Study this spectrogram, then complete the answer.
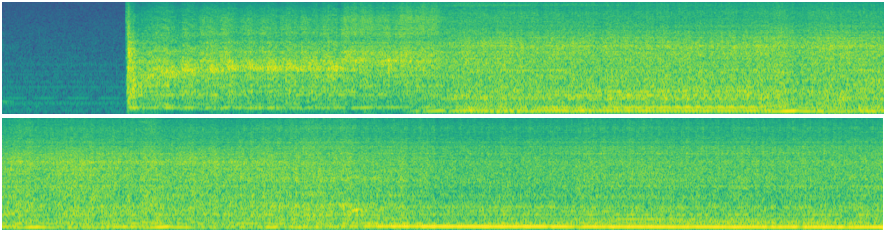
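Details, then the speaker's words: Jeep Cherokee XJ first start-up after repairing its fuel lines, which had kept it from starting, no leaks seen: brief cranking, then it catches cleanly and settles into a steady, even idle; healthy start. "right, so that was great news. You guys saw the thing fire up and it idled pretty well."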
